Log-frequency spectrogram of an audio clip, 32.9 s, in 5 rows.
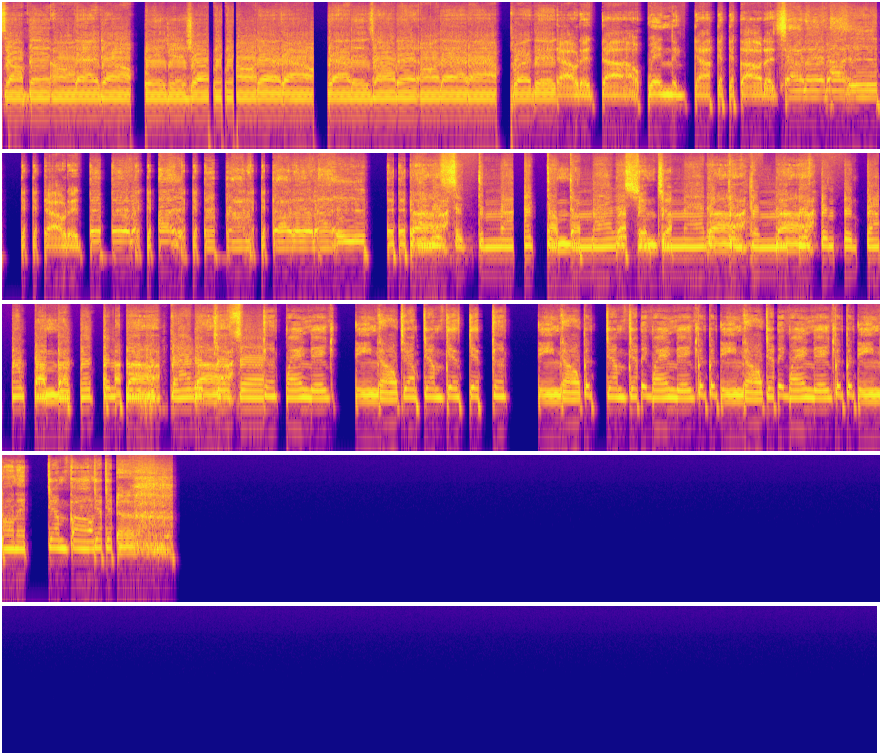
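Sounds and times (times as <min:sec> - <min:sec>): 
voices: 0:00.0 - 0:21.0.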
